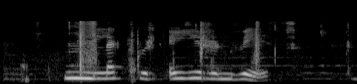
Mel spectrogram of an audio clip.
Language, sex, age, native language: Icelandic, female, 7, Icelandic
